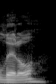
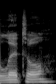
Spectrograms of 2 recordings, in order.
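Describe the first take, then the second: First: "little" said the American way, like "liddle"; T-flapping. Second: "little" with a careful T in the middle; "little" pronounced with T, not D; T sounded. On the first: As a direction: flap the T in "little" to a D. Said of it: "I call it little". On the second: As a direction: say "little" with the T unflapped. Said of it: "instead of little". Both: Shown as a demonstration.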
